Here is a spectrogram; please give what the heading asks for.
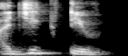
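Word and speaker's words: adjective: English grammar का एक rule है कि ए और जे के दरमियान अगर डी आ जाए तो वो डी साइलेंट होता है, तो क्या हो जाएगा एडजेक्टिव।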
